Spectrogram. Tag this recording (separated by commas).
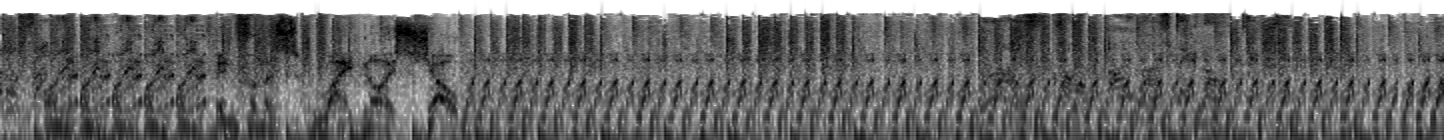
Speech, Dubstep, Music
